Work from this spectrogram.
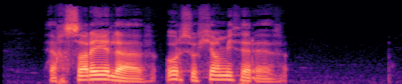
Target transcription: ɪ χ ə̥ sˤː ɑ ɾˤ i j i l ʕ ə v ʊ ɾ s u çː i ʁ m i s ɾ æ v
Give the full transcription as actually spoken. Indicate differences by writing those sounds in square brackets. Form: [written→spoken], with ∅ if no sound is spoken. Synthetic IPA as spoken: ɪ χ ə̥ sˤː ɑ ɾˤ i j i l ʕ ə v ʊ ɾ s u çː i ʁ m i [s→θ] ɾ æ v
